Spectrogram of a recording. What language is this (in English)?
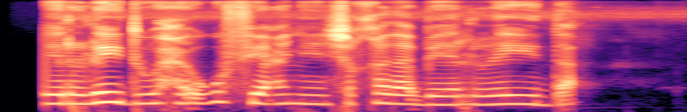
Somali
